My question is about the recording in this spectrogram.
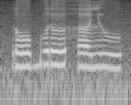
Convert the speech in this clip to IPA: ɾ o b ʊ ɾ ɵ h ɜ lʲ u

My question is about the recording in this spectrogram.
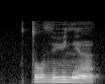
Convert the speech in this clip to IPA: t u ð y lʲ ə̃

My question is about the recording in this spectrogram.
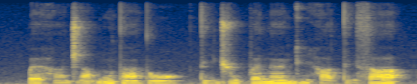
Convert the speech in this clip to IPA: k͡p ɛ˧ h ã˨ d͡ʒ ã˧ b ũ˦ t ã˦ t ɔ̃˦ | t i˧ d͡ʒ u˦ b ɛ˦ n ɛ̃˦ ɡ i˦ h a˧ t i˧ s a˦

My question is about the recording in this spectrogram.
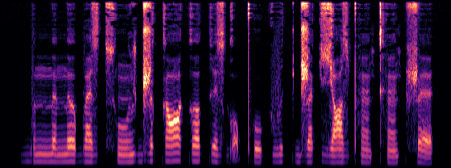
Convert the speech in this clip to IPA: b ʊ nː ə n ə b æ z t͡sʰ ũ z ɖ͡ʐ ə k ɑ k ʌ k ɪ z ɡ ɔ̰ pʰ u k v i k ɖ͡ʐ æ k ʑ ɑ z pʰ ɛ̃ kʰ ɛ̃ k ʂ ɛ

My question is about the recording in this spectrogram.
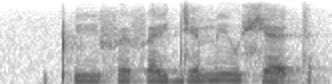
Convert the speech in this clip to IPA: pʼ i f ø f ɛ i̯ dʲ œ m i u̯ ɕ ɛ t

